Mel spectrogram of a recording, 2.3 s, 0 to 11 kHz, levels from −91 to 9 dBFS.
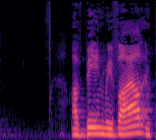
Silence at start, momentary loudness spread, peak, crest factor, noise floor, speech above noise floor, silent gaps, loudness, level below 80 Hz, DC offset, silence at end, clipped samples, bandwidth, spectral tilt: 1.1 s; 8 LU; -8 dBFS; 16 dB; -70 dBFS; 48 dB; none; -22 LUFS; -64 dBFS; under 0.1%; 0.05 s; under 0.1%; 10.5 kHz; -8 dB/octave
